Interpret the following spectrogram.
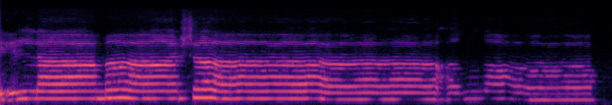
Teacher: that will turn the lam into a lamul jalala, and you pronounce it in a thick way. So you say illa ma sha Allah.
